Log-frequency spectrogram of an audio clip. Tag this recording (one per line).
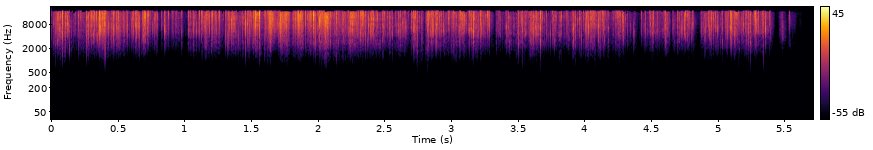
wrapper
crinkle
candy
